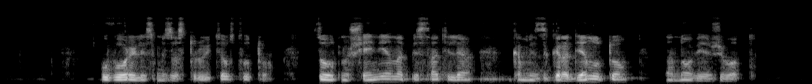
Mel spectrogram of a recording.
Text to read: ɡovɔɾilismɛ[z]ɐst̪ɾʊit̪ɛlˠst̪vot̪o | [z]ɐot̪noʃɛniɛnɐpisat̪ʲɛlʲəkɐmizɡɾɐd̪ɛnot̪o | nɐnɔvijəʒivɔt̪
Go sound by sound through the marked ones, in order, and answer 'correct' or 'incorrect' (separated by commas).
correct, correct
